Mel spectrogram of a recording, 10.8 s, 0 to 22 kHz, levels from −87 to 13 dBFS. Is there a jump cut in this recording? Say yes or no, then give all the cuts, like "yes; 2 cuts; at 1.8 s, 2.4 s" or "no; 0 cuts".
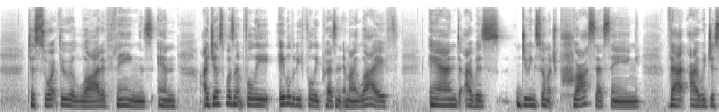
no; 0 cuts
